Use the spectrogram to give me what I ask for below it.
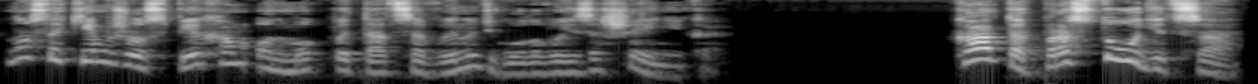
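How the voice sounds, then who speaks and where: A man reads an audiobook aloud in expressive storytelling style. His pitch moves a lot, and his voice has a faintly husky edge. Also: quick pace. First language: Indonesian. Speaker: audiobook reader. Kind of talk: audiobook narration.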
